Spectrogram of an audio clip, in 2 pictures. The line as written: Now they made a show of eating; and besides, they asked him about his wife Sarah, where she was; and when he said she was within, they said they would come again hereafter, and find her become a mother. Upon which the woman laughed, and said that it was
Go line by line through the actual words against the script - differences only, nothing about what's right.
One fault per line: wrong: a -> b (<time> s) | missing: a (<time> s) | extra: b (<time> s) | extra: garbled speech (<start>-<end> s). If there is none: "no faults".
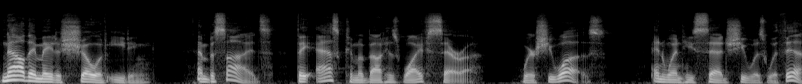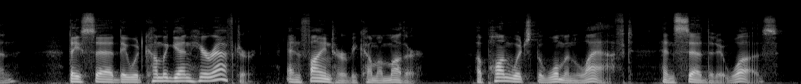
no faults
